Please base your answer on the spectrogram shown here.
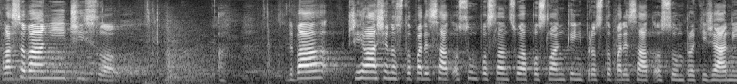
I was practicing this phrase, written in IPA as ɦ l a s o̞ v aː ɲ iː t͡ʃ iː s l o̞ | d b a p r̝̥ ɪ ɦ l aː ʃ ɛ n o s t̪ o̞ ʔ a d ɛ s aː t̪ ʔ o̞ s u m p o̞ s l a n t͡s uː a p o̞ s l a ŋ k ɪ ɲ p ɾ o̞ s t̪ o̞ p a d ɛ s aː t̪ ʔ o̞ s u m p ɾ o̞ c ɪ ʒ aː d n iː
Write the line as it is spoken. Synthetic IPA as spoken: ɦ l a s o̞ v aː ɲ iː t͡ʃ iː s l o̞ | d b a p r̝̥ ɪ ɦ l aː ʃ ɛ n o s t̪ o̞ p a d ɛ s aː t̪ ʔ o̞ s u m p o̞ s l a n t͡s uː a p o̞ s l a ŋ k ɪ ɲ p ɾ o̞ s t̪ o̞ p a d ɛ s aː t̪ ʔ o̞ s u m p ɾ o̞ c ɪ ʒ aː d n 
